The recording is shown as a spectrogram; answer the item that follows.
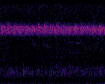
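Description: Faint, steady high-pitched insect chorus (crickets) over a low background rumble.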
